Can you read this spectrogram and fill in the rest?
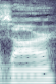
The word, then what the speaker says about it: Czar: And I see is silent. I think. – Yes. The Czar.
